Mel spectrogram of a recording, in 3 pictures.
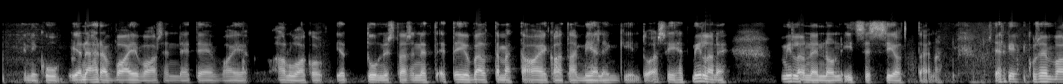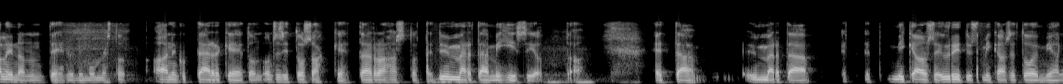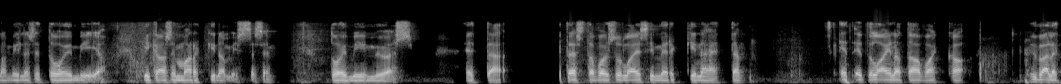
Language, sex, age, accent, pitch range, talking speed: Finnish, male, 20-39, native, 95-105 Hz, 165 wpm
